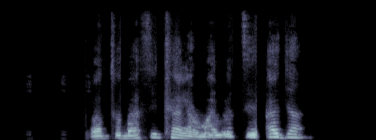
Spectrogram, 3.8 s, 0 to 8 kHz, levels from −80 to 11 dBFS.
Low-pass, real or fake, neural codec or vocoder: 7.2 kHz; fake; codec, 24 kHz, 0.9 kbps, WavTokenizer, medium music audio release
